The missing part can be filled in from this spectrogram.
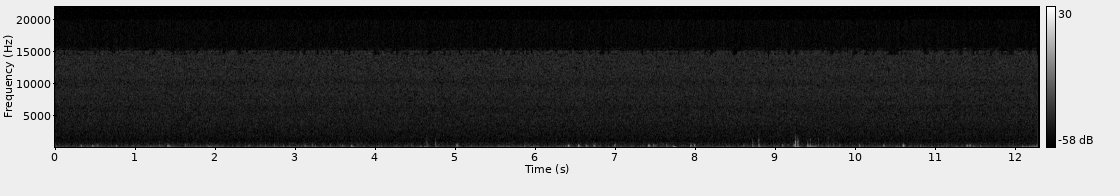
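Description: Quiet low gurgles and irregular bubbling pops over soft background hiss; ordinary stomach rumbling (bowel sounds) with hunger.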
